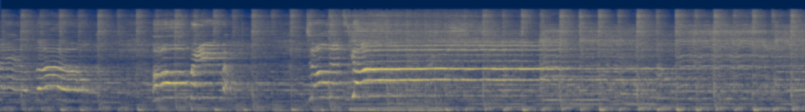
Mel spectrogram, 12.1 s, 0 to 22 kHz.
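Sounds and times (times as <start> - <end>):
girl singing into microphone: 0.0 - 3.6, 4.6 - 9.7
pop backing track with beat: 0.0 - 12.0.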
